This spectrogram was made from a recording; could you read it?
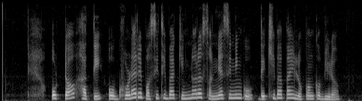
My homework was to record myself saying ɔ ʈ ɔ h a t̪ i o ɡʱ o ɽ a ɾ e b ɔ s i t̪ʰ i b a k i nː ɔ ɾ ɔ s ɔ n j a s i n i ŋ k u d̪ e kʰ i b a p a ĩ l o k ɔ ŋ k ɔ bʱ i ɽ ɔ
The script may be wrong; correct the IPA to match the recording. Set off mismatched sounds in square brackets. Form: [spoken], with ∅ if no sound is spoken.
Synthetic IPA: [o] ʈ ɔ h a t̪ i o ɡʱ o ɽ a ɾ e b ɔ s i t̪ʰ i b a k i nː ɔ ɾ ɔ s ɔ n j a s i n i ŋ k u d̪ e kʰ i b a p a ĩ l o k ɔ ŋ k ɔ bʱ i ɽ ɔ

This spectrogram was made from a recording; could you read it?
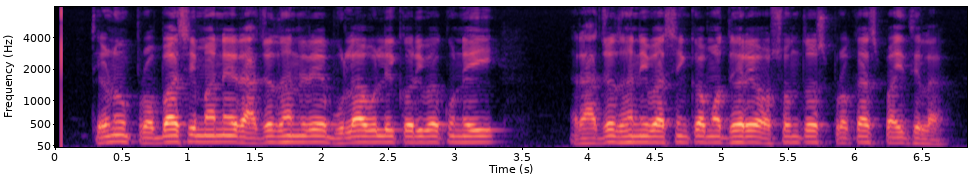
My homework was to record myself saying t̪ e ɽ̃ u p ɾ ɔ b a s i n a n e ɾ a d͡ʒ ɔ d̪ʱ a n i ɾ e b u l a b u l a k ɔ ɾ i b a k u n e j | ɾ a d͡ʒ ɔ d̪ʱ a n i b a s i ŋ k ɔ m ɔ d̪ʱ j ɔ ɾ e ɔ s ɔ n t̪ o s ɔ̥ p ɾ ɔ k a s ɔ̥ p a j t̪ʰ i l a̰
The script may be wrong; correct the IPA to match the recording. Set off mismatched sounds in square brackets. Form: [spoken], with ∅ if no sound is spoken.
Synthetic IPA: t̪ e ɽ̃ u p ɾ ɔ b a s i [m] a n e ɾ a d͡ʒ ɔ d̪ʱ a n i ɾ e b u l a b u l [i] k ɔ ɾ i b a k u n e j | ɾ a d͡ʒ ɔ d̪ʱ a n i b a s i ŋ k ɔ m ɔ d̪ʱ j ɔ ɾ e ɔ s ɔ n t̪ o s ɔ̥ p ɾ ɔ k a s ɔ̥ p a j t̪ʰ i l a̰

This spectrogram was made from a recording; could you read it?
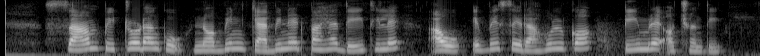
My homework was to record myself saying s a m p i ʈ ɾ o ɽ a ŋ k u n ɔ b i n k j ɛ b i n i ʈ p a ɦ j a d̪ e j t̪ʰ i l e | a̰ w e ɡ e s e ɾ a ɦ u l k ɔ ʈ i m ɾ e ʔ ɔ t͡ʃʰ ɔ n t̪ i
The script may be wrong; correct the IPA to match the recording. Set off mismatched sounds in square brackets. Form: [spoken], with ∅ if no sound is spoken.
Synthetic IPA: s a m p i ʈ ɾ o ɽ a ŋ k u n ɔ b i n k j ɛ b i n [e] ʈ p a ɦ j a d̪ e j t̪ʰ i l e | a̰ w e [b] e s e ɾ a ɦ u l k ɔ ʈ i m ɾ e ʔ ɔ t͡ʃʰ ɔ n t̪ i

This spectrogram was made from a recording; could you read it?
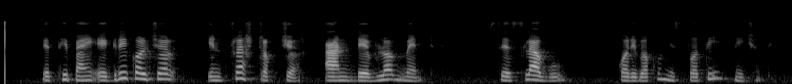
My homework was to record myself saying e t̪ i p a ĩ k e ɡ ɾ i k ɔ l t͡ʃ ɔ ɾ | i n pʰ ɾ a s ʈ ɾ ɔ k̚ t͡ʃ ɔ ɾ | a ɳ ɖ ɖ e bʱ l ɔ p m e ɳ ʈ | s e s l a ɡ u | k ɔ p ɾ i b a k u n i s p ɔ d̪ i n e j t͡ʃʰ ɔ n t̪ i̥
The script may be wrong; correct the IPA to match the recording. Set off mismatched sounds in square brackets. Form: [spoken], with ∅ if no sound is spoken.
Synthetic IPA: e [t̪ʰ] i p a ĩ [ʔ] e ɡ ɾ i k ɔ l t͡ʃ ɔ ɾ | i n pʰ ɾ a s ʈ ɾ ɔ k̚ t͡ʃ ɔ ɾ | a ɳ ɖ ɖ e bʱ l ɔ p m e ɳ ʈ | s e s l a ɡ u | k ɔ [∅] ɾ i b a k u n i s p ɔ [t̪] i n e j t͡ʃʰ ɔ n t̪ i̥

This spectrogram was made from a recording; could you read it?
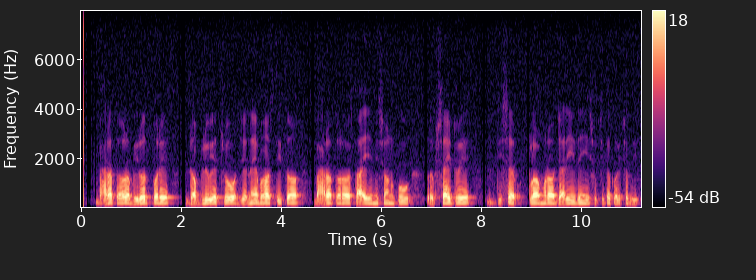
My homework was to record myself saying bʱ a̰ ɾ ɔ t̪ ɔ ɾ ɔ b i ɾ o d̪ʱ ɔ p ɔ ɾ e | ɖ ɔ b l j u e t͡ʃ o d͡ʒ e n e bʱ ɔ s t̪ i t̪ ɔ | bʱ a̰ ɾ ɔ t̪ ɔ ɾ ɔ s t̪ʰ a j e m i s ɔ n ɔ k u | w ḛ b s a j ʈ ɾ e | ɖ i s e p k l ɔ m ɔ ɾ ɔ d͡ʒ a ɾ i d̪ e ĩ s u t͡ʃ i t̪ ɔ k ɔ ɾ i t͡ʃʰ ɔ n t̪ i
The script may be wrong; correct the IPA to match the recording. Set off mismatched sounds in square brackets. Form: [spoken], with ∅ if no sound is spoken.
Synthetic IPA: bʱ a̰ ɾ ɔ t̪ ɔ ɾ ɔ b i ɾ o d̪ʱ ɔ p ɔ ɾ e | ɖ ɔ b l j u e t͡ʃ o d͡ʒ e n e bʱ ɔ s t̪ i t̪ ɔ | bʱ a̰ ɾ ɔ t̪ ɔ ɾ ɔ s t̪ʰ a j e m i s ɔ n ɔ k u | w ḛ b s a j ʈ ɾ e | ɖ i s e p k l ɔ m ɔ ɾ ɔ d͡ʒ a ɾ i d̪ e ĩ s u t͡ʃ i t̪ ɔ k ɔ ɾ i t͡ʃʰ ɔ n t̪ i

